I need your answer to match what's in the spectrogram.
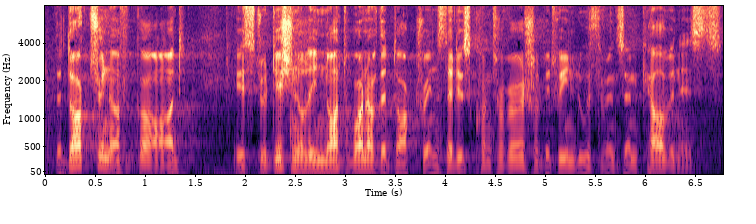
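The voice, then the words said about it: German accent in English. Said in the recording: “I do not have a British accent, but I suppose a German accent”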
